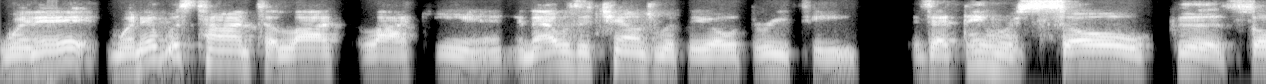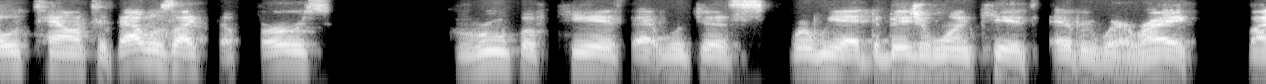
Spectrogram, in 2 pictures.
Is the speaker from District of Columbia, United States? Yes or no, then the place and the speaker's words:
no; South Bend, Indiana, United States; that was personal for me because I'm from South Bend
